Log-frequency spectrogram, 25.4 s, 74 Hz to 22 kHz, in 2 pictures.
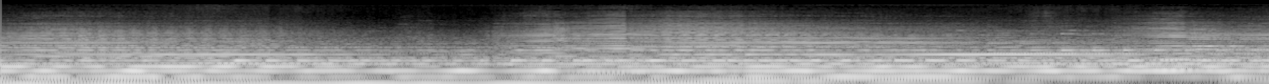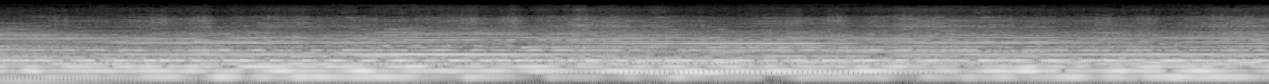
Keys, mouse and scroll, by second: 2.1 click, 2.6 e, 3.7 click, 4.3 e, 5.5 click, 7.7-11.1 shift+middle drag, 8.1 scroll up 1, 9.0 scroll down 1, 11.1-12.1 drag, 12.1 b, 14.6 click, 15.1 e, 16.1 click, 16.6 e, 17.9 click, 18.3 e, 19.2 click, 19.6 e, 20.9 click, 21.4 e, 23.2 click, 23.7 e, 25.3 click.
